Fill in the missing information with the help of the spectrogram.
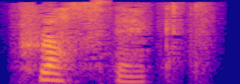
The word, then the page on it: prospect: ‘prɒspekt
